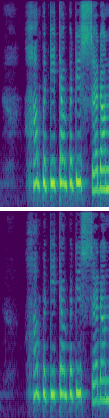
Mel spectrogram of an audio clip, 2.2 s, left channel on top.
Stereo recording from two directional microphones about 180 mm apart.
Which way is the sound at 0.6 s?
30° left (ahead or behind).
